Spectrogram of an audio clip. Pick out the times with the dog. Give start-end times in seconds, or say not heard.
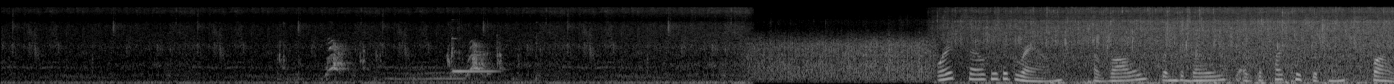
2.8-5.5.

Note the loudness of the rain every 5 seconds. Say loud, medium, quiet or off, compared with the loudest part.
quiet, medium, loud.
